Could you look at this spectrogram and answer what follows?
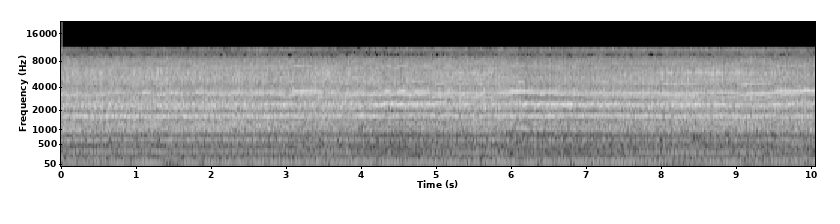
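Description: Quadcopter's electric motors and propellers whining steadily, heard close up through the craft's onboard camera, the pitch wavering slightly now and then.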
